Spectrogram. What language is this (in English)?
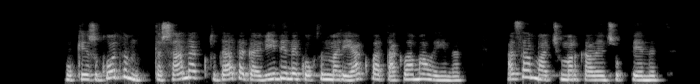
Mari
